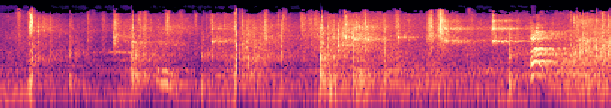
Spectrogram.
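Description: Tennis serve and rally on a hard court: a string of sharp racket-on-ball hits and ball bounces, with short high squeaks of shoes on the court in the middle of the rally.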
